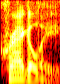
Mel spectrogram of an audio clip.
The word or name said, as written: craggily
